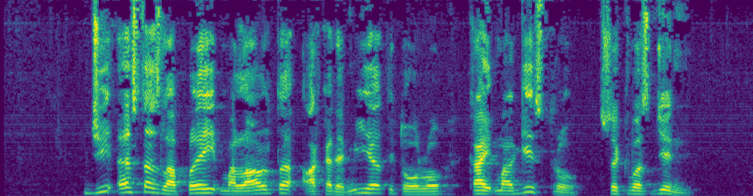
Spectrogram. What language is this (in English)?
Esperanto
